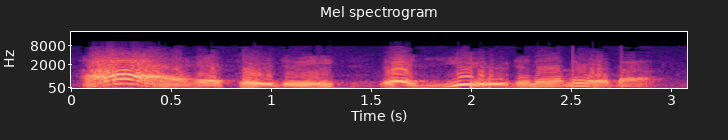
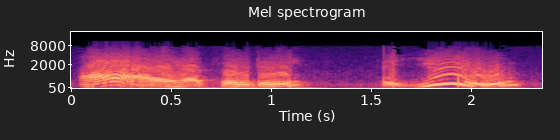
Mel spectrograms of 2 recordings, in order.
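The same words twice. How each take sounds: First: I stressed with a falling tune; I set against you; emphatic contrast. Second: Slow, YOU stressed with a rising tune; slow it down and land on you; you picked out against I; emphatic contrast. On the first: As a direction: put the weight on I. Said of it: "contrast here". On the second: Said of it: "emphatic, contrast here". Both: Shown as a demonstration.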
